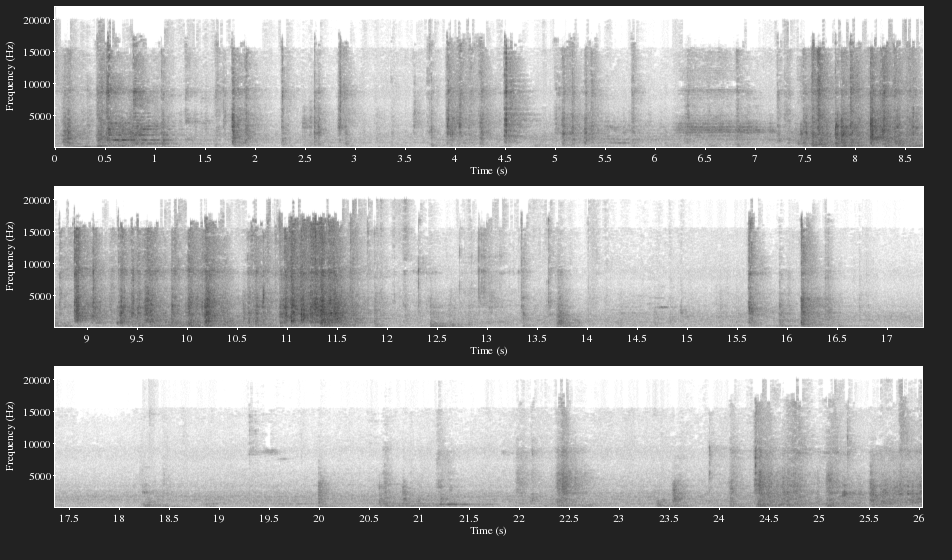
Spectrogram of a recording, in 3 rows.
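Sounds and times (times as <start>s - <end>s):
junk crashing out of metal dumpster: 0.0s - 6.0s, 7.2s - 14.0s, 20.1s - 26.0s
sharp metal clanks: 0.2s - 2.2s.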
